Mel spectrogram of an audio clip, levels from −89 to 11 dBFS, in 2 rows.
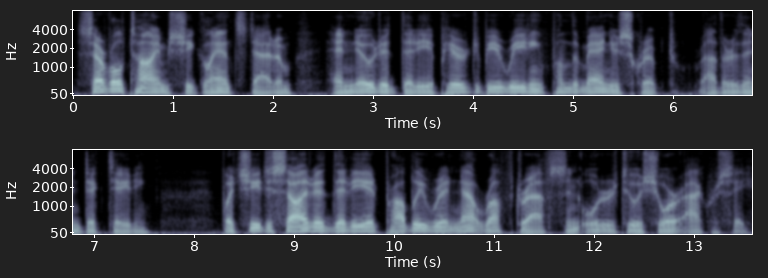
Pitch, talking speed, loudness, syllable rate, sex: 85 Hz, 160 wpm, -21 LUFS, 5.0 syllables/s, male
